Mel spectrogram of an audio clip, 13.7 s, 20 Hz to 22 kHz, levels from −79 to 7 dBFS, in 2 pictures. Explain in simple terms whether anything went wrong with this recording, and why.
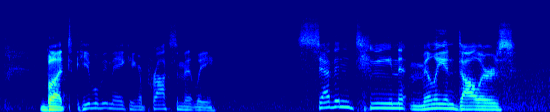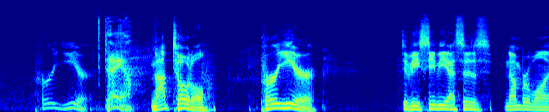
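Automatic gain rising happens from 1.08 to 2.78 s, 3.95 to 6.41 s and 8.3 to 9.57 s: the level control decided things were too quiet and slowly turned everything up, room noise included. Automatic gain falling goes the other way from 7.72 to 9.09 s, 10.05 to 10.8 s and from 11.9 s to the end: it judged the sound too loud and gradually pulled voice and background down together. The level shifts near 0.5 s and 7.5 s are just the talker moving relative to the mic.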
